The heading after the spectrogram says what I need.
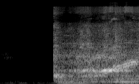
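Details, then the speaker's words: Motor starting after the owner fixed its startup scream: silence then smooth spin-up to steady hum, no squeal; normal start, no longer squeals like a banshee. "ah it doesn't squeal like a banshee anymore let me start it up"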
